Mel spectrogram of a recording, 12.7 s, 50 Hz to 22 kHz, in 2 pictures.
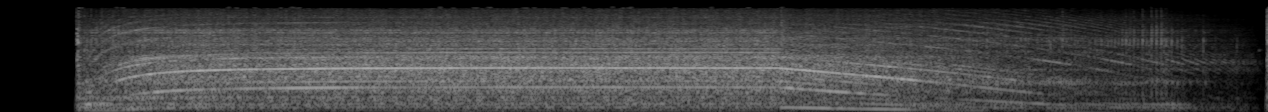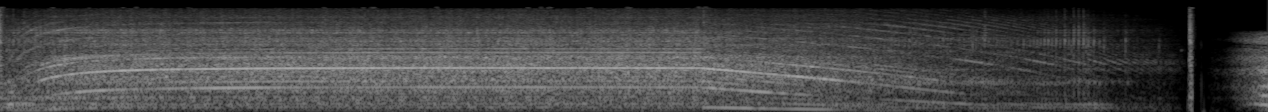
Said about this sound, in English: one banana, 20 grams of peanut butter, one tablespoon of oat. Yes. A pinch of cinnamon Mm. pinch of allspice, a pinch of nutmeg, and a small handful of ice cubes. That sounds amazing. Let's put it in the blender.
